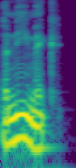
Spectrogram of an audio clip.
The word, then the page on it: anaemic: British English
